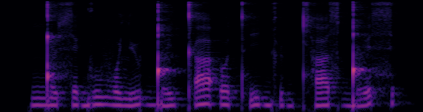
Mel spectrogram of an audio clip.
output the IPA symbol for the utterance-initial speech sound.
ŋ͡ǃ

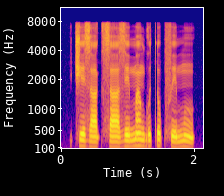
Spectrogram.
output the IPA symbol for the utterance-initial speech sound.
t͡ʃ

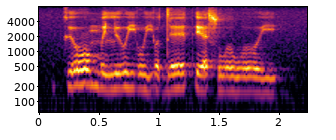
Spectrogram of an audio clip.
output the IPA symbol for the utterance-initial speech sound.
kʲ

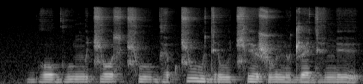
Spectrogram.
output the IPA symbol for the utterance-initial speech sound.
bʱ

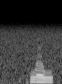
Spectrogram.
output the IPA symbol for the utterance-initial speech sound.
k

